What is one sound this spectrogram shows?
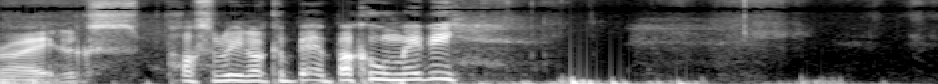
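Fingers rub and crumble damp soil close by.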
